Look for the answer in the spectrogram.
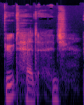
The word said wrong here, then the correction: Buttigieg: That's pronounced Buttigieg. – It's pronounced Buttigieg.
